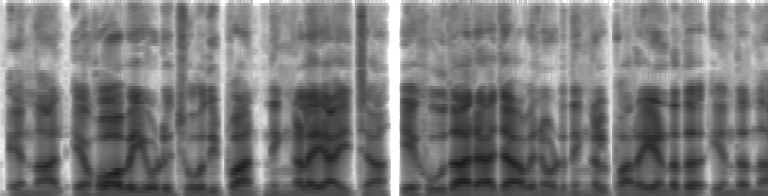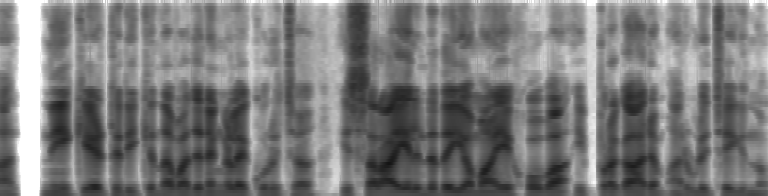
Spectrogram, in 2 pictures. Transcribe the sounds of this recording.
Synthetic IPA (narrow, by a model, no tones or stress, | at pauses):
e̞nːaːlje̞ɦo̞ːʋɐjo̞ːɽɨt͡ɕo̞ːd̪ipʲːaːnniŋːɐɭe̞aːjit͡ɕːɐje̞ɦuːd̪aːɾaːd͡ʑaːʋino̞ːɽɨniŋːɐɭpɐrɐje̞ːɳɖɐðɨʔe̞nd̪e̞nːaːl | niːke̞ːʈːiɾikʲːunːɐʋɐd͡ʑɐnɐŋːɐɭe̞kːurit͡ɕːɨisraːje̞ːlinde̞d̪e̞jʋɐmaːjɐje̞ho̞ːʋaʔiprɐɣaːɾɐmɐɾuɭit͡ɕːe̞jːunːu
